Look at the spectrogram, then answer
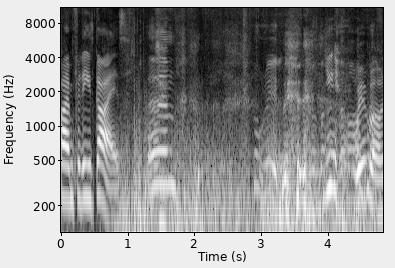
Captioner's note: laughing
